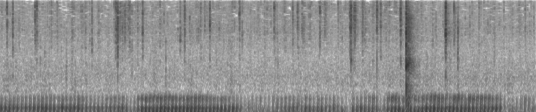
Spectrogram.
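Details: Deep rhythmic purring of a cat drifting into sleep by a crackling fire, the rumble growing louder then softer in breath-length waves, punctuated by pops from the fireplace.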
